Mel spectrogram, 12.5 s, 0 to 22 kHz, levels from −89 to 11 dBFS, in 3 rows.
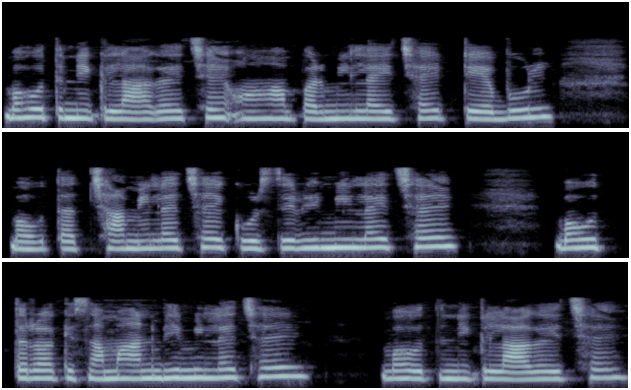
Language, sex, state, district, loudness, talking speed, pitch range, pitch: Maithili, female, Bihar, Samastipur, -19 LUFS, 140 wpm, 210-240 Hz, 225 Hz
